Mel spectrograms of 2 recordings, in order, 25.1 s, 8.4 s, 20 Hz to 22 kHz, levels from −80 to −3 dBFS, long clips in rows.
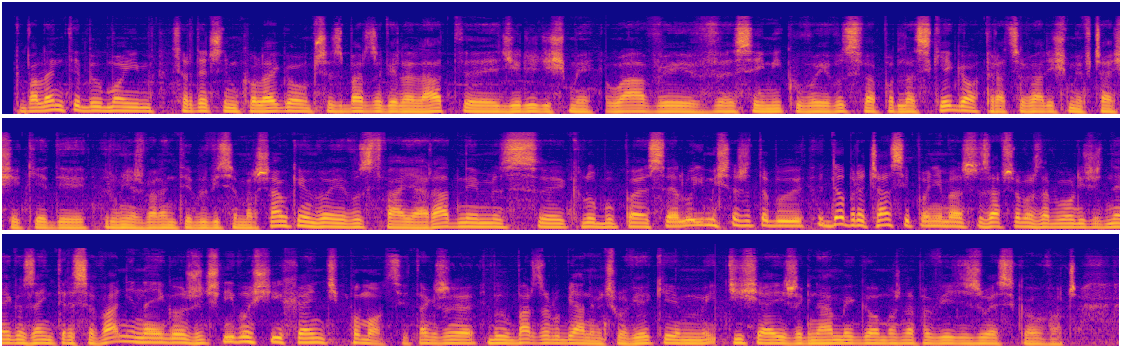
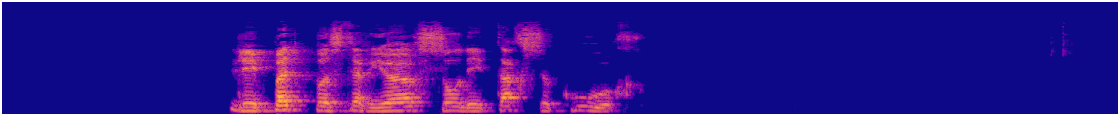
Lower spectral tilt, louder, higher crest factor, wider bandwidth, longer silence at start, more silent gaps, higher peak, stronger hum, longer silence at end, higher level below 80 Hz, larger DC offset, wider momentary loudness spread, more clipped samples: first, -5 dB/octave vs -3 dB/octave; first, -16 LUFS vs -23 LUFS; second, 16 dB vs 26 dB; first, 13.5 kHz vs 11.5 kHz; second, 0.1 s vs 1.7 s; neither; about the same, 0 dBFS vs -2 dBFS; neither; second, 0 s vs 3.6 s; first, -50 dBFS vs -74 dBFS; neither; second, 4 LU vs 16 LU; neither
